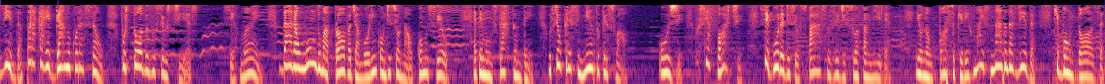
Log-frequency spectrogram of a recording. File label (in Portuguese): MÃE P FILHA MÃE F, Telemensagens, Dia das Mães; Telemensagens 2017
